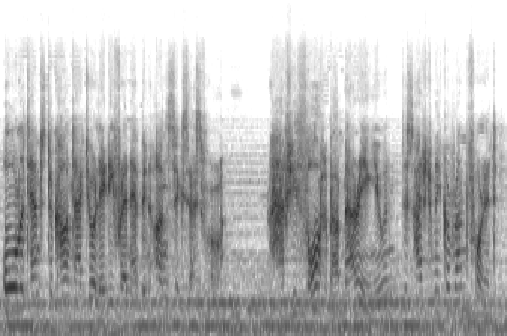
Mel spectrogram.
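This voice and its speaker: Fussy, high-pitched robot butler. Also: male voice, lively intonation, fairly quick, bright, forceful tone, faint music behind, low-quality recording. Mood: snide. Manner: dry, deferential yet snide. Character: fussy, sardonic male robot butler, put-upon. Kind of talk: video game cutscene acting.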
